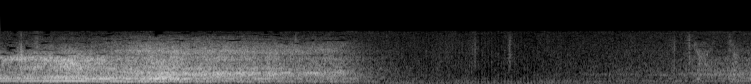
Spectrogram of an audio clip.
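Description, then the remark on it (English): A loud engine roar fills the first few seconds, then abruptly drops to a low, quieter drone as the airplane engine throttles down for landing, with no voices. “The plane's going down the land break.”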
